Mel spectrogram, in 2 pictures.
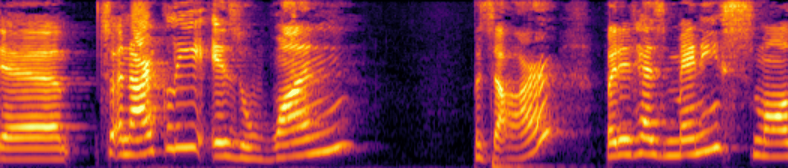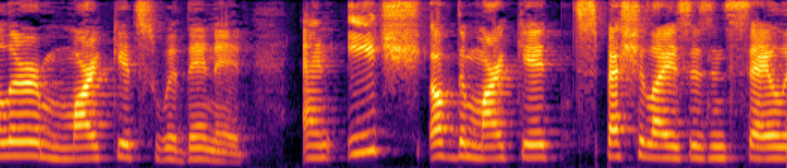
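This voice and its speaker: A woman's voice: medium pitch, a bit bright. A young woman from Pakistan giving a friendly, explanatory talk over slides, with many "uh" and "um" fillers, recorded at home on a studio mic. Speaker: guest speaker. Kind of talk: presentation narrated over slides. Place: small indoor room at home. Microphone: studio mic on stand with pop filter.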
